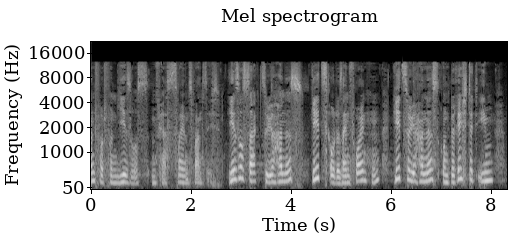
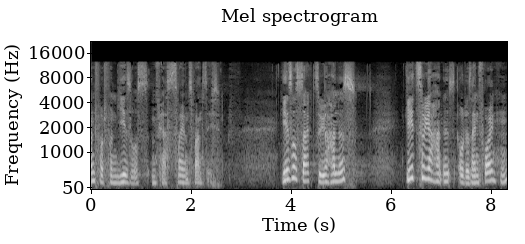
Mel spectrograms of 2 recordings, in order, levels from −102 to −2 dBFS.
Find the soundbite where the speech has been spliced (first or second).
first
